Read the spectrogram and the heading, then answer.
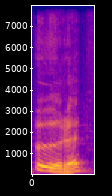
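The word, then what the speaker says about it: øre: Przekreślone O po duńsku czyta się jak Ö. I na przykład dawne duńskie grosze, czyli öre, tak się właśnie pisało.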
